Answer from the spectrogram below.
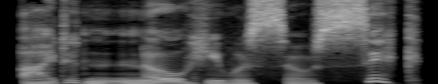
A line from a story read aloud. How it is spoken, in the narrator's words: Quincy repeated over the phone, his voice quivering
